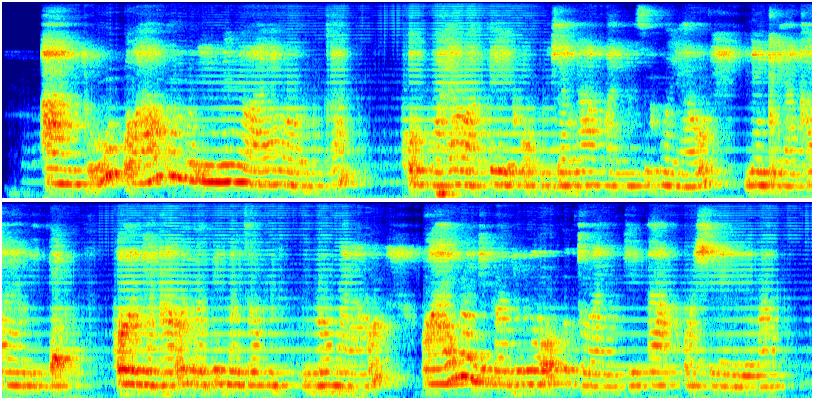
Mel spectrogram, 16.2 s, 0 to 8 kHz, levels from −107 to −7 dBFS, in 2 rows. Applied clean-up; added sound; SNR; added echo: neural separator model SepFormer DNS4.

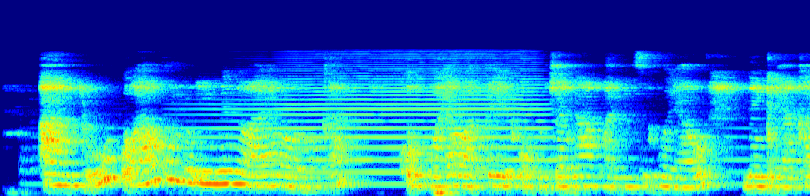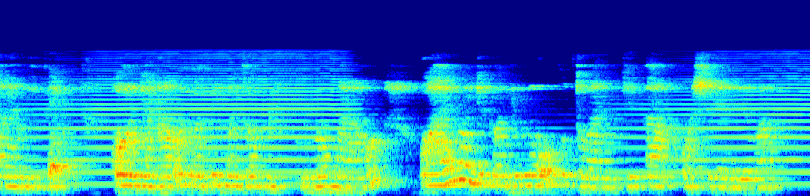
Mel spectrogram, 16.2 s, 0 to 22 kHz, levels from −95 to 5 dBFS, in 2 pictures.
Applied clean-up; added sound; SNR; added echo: none; Brass instrument; 14 dB; reverberation time 0.7 s.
